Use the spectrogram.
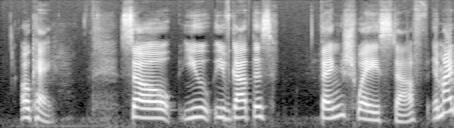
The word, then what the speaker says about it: Feng Shui: that that's amazing okay so you've got this Feng Shui stuff am i pronouncing it correctly feng shui or function you're pretty close it's Fung I'm fine as if it were you Fung Shui Fung Shui got it yeah and it actually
